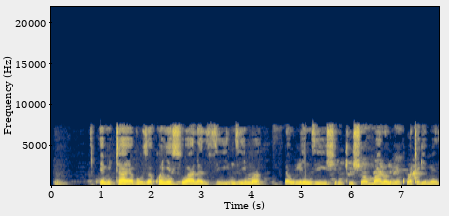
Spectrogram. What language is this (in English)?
Swahili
